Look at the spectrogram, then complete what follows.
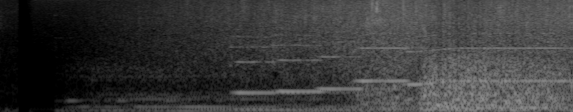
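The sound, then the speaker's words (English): A low, rolling thunder rumble builds over a few seconds and swells into a steady, loud rush of rain. No voices are heard. “This week we'll be learning some of the secrets of rain.”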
